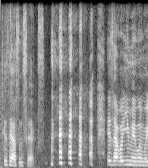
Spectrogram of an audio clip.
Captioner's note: laughs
